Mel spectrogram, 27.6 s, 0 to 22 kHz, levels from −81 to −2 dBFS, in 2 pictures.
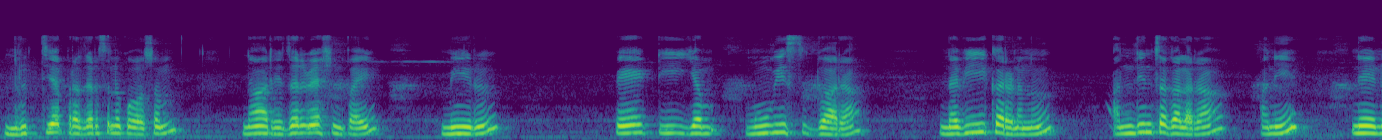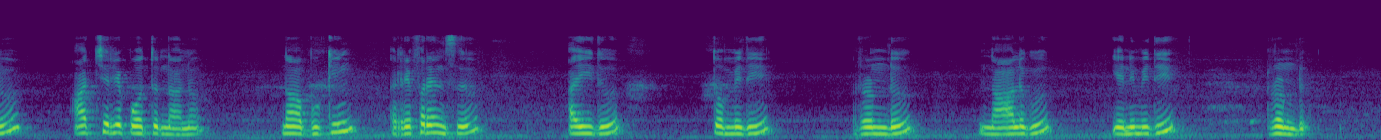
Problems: constant background noise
